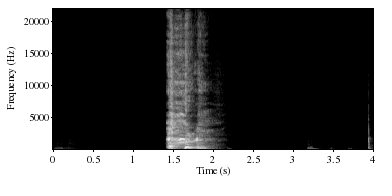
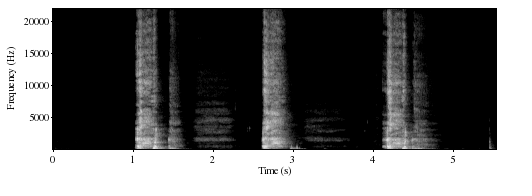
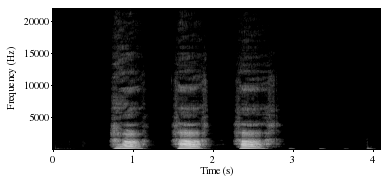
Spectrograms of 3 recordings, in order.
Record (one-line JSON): {"cough_length": "4.0 s", "cough_amplitude": 32768, "cough_signal_mean_std_ratio": 0.27, "three_cough_length": "5.5 s", "three_cough_amplitude": 32768, "three_cough_signal_mean_std_ratio": 0.34, "exhalation_length": "4.1 s", "exhalation_amplitude": 19695, "exhalation_signal_mean_std_ratio": 0.4, "survey_phase": "beta (2021-08-13 to 2022-03-07)", "age": "45-64", "gender": "Male", "wearing_mask": "No", "symptom_cough_any": true, "symptom_runny_or_blocked_nose": true, "symptom_fatigue": true, "symptom_headache": true, "symptom_onset": "3 days", "smoker_status": "Never smoked", "respiratory_condition_asthma": false, "respiratory_condition_other": false, "recruitment_source": "Test and Trace", "submission_delay": "1 day", "covid_test_result": "Positive", "covid_test_method": "RT-qPCR", "covid_ct_value": 17.4, "covid_ct_gene": "ORF1ab gene"}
